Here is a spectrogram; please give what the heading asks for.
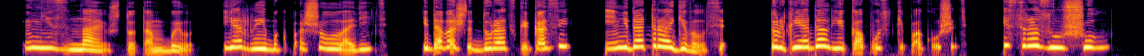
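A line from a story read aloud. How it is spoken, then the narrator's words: Tearful. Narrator (Russian): Минька сквозь слезы говорит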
